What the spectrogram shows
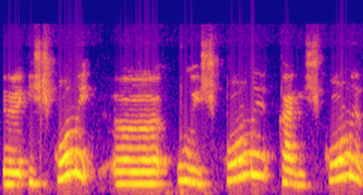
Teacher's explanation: у меня ударение падает на предпоследний слог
